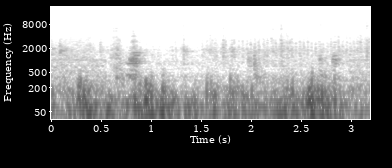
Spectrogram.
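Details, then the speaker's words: Giant Reign rear derailleur newly replaced, new gear cable, B screw and L/H limit screws set: steady low thuds as cranks turn, no grinding; cable tension off, needing a barrel adjuster tweak at shifter. "better you can hear the consistent thudding meaning the cable length needs to be adjusted as the L and H screws have already been set"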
